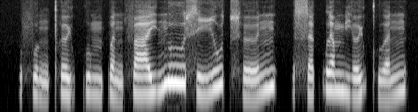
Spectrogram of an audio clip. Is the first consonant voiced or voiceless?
voiceless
